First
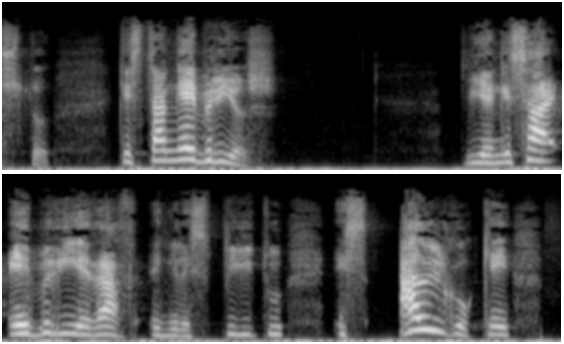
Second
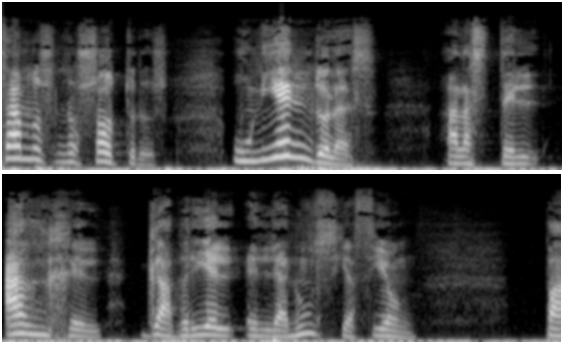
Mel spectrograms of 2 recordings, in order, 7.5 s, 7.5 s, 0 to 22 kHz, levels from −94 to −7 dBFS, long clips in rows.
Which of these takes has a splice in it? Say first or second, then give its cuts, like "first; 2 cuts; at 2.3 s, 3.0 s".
first; 1 cut; at 3.1 s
